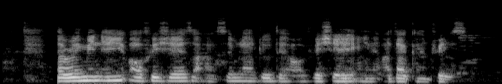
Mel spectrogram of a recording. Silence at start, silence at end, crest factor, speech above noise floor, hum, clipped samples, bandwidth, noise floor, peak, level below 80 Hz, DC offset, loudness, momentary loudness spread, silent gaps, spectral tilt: 0.25 s; 0.35 s; 18 dB; 25 dB; none; under 0.1%; 7.8 kHz; -45 dBFS; -4 dBFS; -58 dBFS; under 0.1%; -21 LUFS; 14 LU; none; -6.5 dB/octave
